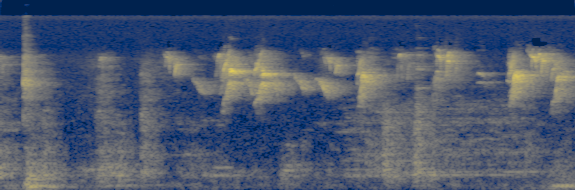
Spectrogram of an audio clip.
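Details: Pet parrot at home giving high, thin chirps and short squeaky notes in loose clusters, with soft low thumps and room noise underneath.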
